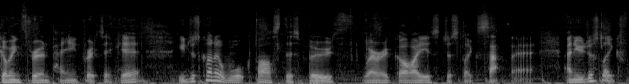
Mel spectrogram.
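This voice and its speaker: A man talks at a very deep, low pitch, with vocal fry in his voice. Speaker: game streamer. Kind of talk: casual chat. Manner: halting.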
